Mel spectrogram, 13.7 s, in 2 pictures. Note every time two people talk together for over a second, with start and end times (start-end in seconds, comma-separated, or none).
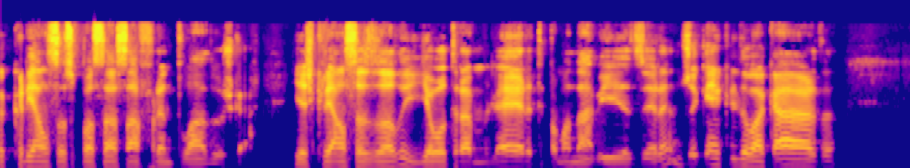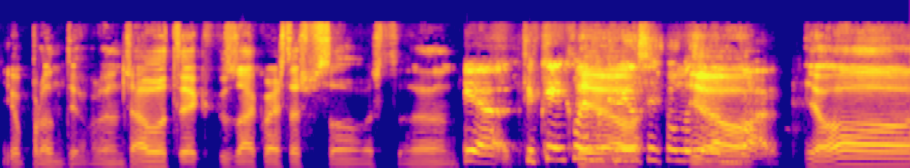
11.1-12.5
